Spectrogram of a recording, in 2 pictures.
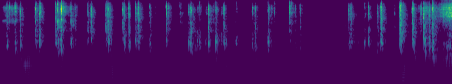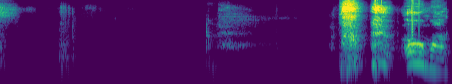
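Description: Keyboard typing, a brief hiss, then a loud burst ending in a short voiced call, an acted imitation of a sneeze.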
